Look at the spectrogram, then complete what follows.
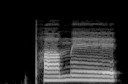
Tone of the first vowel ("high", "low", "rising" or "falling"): low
